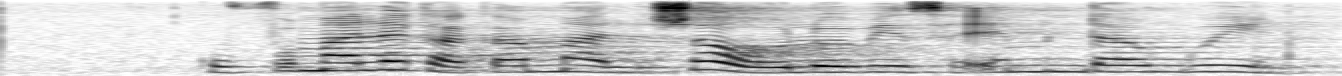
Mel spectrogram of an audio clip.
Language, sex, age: Tsonga, female, 20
